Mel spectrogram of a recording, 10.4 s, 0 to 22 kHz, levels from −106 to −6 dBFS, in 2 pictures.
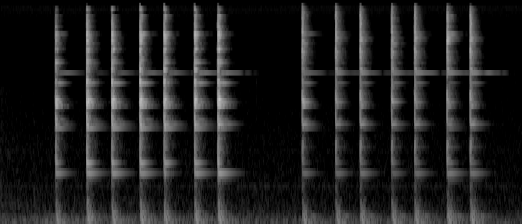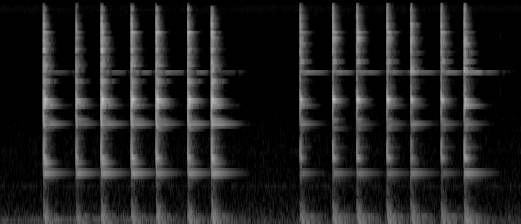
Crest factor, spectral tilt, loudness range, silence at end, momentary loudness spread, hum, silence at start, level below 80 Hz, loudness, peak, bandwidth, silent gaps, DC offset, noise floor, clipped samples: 28 dB; 3 dB/octave; 5 LU; 0.4 s; 11 LU; none; 0.55 s; -72 dBFS; -36 LUFS; -12 dBFS; 19.5 kHz; none; under 0.1%; -85 dBFS; under 0.1%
